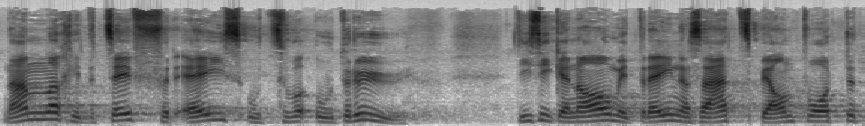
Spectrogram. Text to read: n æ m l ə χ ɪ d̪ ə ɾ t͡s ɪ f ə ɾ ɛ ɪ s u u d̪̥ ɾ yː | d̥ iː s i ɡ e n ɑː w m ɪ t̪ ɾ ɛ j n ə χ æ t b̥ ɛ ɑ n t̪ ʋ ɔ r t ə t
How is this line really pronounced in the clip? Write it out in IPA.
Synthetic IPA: n æ m l ə χ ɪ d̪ ə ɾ t͡s ɪ f ə ɾ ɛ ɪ s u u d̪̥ ɾ yː | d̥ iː s i ɡ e n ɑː w m ɪ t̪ ɾ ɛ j n ə s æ t͡s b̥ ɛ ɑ n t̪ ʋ ɔ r t ə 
